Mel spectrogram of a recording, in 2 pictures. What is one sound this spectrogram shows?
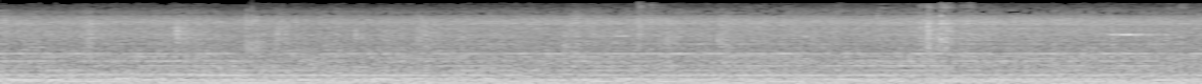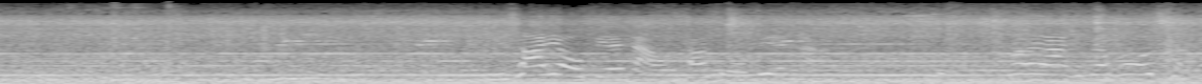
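Gondola machinery hums and rumbles steadily in an echoing station.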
